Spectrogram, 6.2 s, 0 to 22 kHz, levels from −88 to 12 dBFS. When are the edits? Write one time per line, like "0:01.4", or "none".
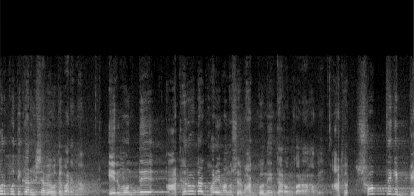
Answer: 0:01.4
0:05.2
